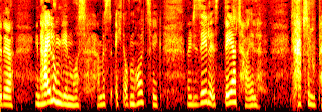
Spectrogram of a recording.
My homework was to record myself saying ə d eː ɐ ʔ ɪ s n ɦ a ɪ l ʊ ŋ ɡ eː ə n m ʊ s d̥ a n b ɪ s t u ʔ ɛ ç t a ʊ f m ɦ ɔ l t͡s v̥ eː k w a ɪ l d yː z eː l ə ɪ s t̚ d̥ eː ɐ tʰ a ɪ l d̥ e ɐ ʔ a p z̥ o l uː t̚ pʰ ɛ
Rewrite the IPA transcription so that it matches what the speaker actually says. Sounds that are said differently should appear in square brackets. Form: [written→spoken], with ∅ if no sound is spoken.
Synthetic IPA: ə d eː ɐ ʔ ɪ [s→∅] n ɦ a ɪ l ʊ ŋ ɡ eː ə n m ʊ s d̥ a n b ɪ s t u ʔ ɛ ç t a ʊ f m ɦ ɔ l t͡s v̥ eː k [w→v] a ɪ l d [yː→iː] z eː l ə ɪ s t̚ d̥ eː ɐ tʰ a ɪ l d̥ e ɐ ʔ a p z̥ o l uː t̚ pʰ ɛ

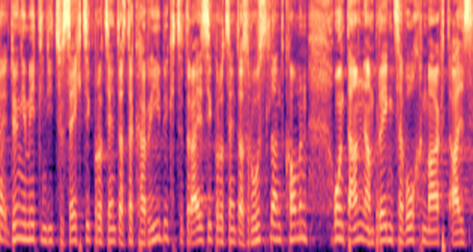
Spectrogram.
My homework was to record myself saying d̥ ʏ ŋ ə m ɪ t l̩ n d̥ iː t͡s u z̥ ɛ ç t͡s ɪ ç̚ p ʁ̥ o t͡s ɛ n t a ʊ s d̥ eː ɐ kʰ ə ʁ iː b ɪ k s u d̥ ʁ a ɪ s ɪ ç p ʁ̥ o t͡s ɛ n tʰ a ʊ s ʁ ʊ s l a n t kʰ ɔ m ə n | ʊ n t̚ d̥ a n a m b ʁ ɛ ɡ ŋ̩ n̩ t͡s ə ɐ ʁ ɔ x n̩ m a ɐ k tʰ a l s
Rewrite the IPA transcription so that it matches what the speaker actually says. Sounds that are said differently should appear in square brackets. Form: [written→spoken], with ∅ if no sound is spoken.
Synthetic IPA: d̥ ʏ ŋ ə m ɪ t l̩ n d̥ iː t͡s u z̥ ɛ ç t͡s ɪ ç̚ p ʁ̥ o t͡s ɛ n t a ʊ s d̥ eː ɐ kʰ [ə→a] ʁ iː b ɪ k [s→t͡s] u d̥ ʁ a ɪ s ɪ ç p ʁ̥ o t͡s ɛ n [tʰ→t] a ʊ s ʁ ʊ s l a n t kʰ ɔ m ə n | ʊ n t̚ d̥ a n a m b ʁ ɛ ɡ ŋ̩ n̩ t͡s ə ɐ [ʁ→v] ɔ x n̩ m a ɐ k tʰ a l s

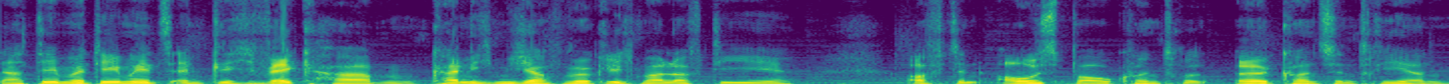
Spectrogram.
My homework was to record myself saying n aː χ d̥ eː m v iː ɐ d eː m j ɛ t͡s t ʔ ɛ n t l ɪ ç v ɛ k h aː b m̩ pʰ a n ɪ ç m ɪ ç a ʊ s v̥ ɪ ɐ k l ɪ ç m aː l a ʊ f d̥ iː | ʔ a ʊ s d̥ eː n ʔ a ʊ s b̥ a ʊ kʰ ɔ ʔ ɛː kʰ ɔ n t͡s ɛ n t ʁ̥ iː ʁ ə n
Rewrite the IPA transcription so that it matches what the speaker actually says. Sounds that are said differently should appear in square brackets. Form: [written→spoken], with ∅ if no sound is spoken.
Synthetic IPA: n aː χ d̥ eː m v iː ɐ d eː m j ɛ t͡s t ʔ ɛ n t l ɪ ç v ɛ k h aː b m̩ [pʰ→kʰ] a n ɪ ç m ɪ ç a ʊ [s→x] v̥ ɪ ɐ k l ɪ ç m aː l a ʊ f d̥ iː | ʔ a ʊ [s→f] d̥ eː n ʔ a ʊ s b̥ a ʊ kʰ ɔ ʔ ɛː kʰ ɔ n t͡s ɛ n t ʁ̥ iː ʁ ə n

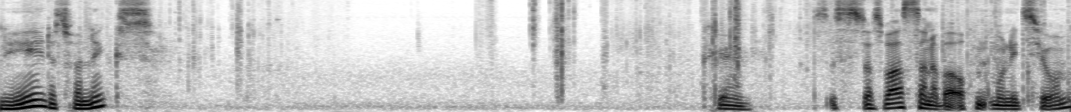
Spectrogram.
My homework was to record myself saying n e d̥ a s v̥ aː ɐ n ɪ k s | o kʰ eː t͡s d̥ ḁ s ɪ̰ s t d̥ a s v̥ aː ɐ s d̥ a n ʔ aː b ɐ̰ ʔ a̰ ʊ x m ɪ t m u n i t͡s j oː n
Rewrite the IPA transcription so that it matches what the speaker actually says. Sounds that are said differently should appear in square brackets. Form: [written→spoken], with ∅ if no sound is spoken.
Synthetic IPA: n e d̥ a s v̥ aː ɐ n ɪ k s | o kʰ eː [t͡s→∅] d̥ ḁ s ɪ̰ s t d̥ a s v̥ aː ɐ s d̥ a n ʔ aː b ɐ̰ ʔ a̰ ʊ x m ɪ t m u n i t͡s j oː n

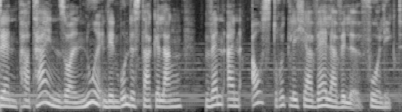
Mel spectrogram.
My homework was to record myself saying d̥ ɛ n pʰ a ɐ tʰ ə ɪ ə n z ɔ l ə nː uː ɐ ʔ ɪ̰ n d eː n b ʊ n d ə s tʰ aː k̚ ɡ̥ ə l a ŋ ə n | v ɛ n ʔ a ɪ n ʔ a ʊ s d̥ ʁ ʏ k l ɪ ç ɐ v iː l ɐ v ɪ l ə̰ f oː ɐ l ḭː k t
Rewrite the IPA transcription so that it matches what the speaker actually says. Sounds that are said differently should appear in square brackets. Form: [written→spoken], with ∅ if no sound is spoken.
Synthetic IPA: d̥ ɛ n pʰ a ɐ tʰ [ə→a] ɪ ə n z ɔ l ə nː uː ɐ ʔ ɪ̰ n d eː n b ʊ n d ə s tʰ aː k̚ ɡ̥ ə l a ŋ ə n | v ɛ n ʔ a ɪ n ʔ a ʊ s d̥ ʁ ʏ k l ɪ ç ɐ v [iː→ɛː] l ɐ v ɪ l ə̰ f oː ɐ l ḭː k t

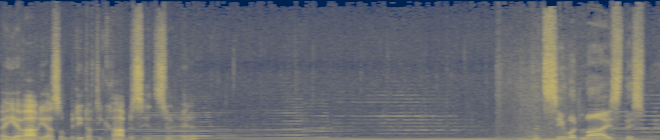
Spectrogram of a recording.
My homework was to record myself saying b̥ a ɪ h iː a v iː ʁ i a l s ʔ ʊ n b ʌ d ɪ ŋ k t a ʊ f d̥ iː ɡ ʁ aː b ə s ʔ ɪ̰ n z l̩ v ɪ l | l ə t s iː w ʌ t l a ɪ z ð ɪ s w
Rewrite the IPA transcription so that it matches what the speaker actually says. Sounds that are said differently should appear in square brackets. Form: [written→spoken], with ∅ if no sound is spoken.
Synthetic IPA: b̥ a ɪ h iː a v [iː→aː] ʁ i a [l→∅] s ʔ ʊ n b [ʌ→ə] d ɪ ŋ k t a ʊ f d̥ iː ɡ ʁ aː b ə s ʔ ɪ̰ n z l̩ v ɪ l | l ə t s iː w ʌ t l a ɪ z ð ɪ s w

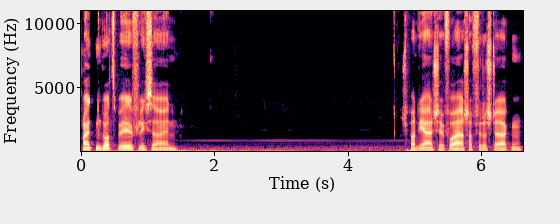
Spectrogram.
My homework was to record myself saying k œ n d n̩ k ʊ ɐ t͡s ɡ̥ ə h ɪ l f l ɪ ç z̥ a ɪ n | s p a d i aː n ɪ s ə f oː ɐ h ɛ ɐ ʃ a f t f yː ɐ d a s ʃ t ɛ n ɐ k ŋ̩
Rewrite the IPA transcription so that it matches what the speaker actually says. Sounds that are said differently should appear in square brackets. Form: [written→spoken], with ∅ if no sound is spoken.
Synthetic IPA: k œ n [d→t] n̩ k ʊ ɐ t͡s [ɡ̥→b̥] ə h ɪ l f l ɪ ç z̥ a ɪ n | [s→ʃ] p a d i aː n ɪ [s→ʃ] ə f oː ɐ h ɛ ɐ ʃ a f t f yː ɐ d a s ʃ t ɛ [n→∅] ɐ k ŋ̩

